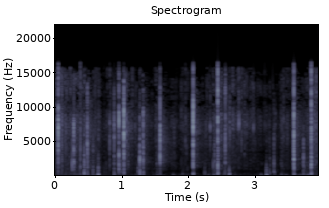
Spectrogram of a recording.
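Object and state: Plastic tea pouch.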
